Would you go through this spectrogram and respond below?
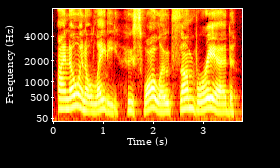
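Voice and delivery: ordinary delivery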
